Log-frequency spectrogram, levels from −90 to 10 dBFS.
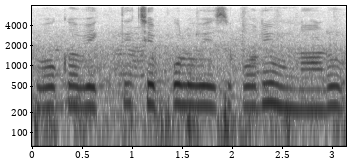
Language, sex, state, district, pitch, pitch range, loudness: Telugu, female, Telangana, Mahabubabad, 245 Hz, 240-260 Hz, -15 LUFS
